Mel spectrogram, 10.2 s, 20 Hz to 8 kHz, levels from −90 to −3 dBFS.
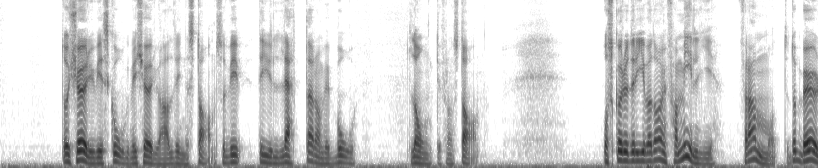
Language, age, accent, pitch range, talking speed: English, 40-59, Swedish, 90-130 Hz, 205 wpm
